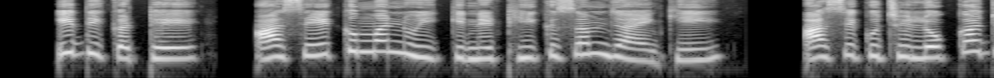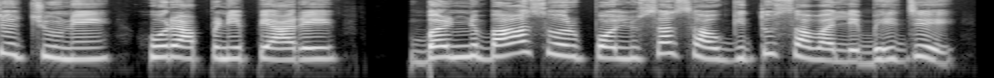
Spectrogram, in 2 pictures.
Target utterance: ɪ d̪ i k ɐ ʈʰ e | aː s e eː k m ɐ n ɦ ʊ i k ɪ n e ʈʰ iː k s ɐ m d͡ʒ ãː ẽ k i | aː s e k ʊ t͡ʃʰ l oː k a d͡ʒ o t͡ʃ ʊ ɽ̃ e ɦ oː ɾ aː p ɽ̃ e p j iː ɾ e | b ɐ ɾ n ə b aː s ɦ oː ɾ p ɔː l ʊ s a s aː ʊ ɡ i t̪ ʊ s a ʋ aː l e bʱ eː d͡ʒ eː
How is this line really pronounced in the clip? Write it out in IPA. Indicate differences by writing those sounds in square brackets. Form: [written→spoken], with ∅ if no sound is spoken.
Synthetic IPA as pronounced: ɪ d̪ i k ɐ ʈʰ e | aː s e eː k m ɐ n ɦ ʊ i k ɪ n e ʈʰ iː k s ɐ m d͡ʒ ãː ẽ k i | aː s e k ʊ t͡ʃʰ l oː k a d͡ʒ o t͡ʃ ʊ ɽ̃ e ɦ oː ɾ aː p ɽ̃ e p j [iː→aː] ɾ e | b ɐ ɾ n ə b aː s ɦ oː ɾ p ɔː l ʊ s a s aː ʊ ɡ i t̪ ʊ s a ʋ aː l e bʱ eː d͡ʒ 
